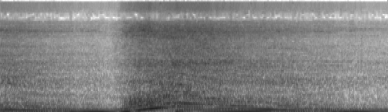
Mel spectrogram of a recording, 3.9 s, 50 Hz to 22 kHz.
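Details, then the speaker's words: 1969 Holden HT Premier under full restoration, started in neutral after sitting: steady rumble at idle, then a clean blip that rises and falls back smoothly; engine revs freely and returns to a settled idle, running again. "Sounds like a car now. Sounds like a car. See if it revs."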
